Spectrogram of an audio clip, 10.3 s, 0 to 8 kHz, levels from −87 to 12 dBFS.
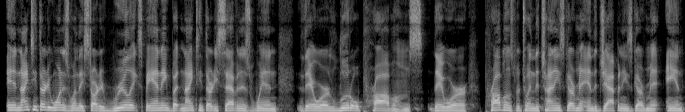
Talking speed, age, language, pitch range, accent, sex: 185 wpm, 40-59, English, 130-160 Hz, American, male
